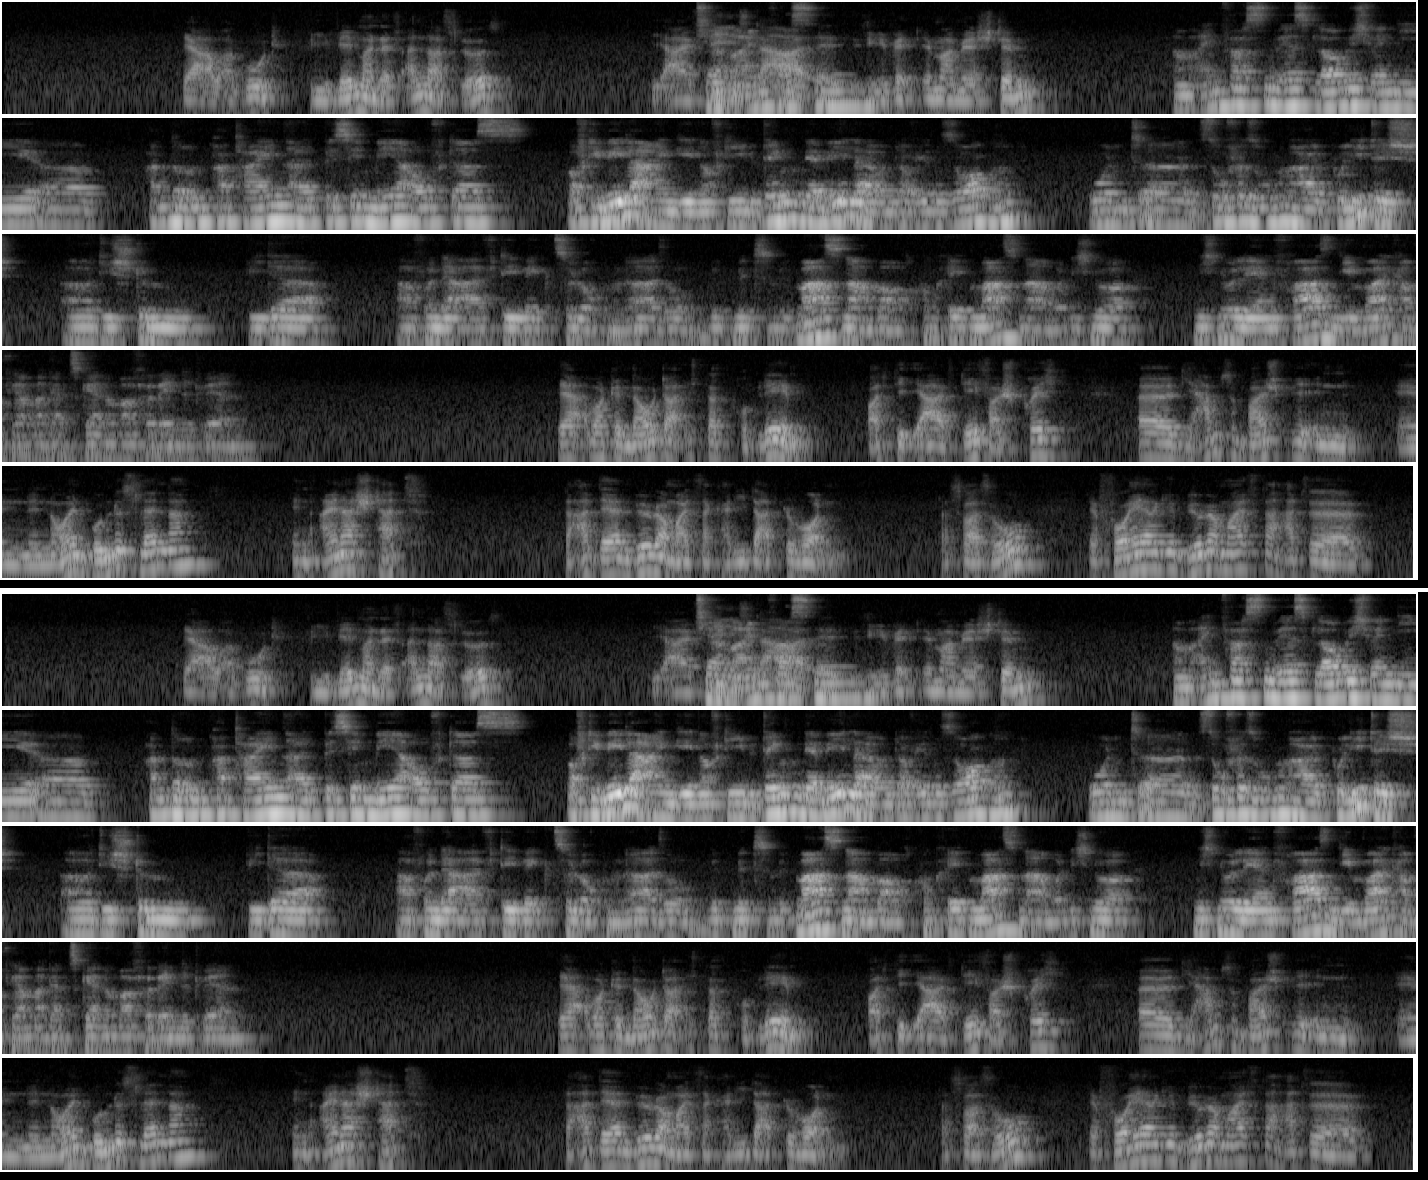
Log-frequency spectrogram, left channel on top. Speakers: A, on the left; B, on the right.
A: Ja, aber gut, wie will man es anders lösen? Die AfD
B: Tja, am einfachsten
A: ist da, äh, sie gewinnt immer mehr Stimmen.
B: Am einfachsten wäre es, glaube ich, wenn die äh, anderen Parteien halt bisschen mehr auf das, auf die Wähler eingehen, auf die Bedenken der Wähler und auf ihre Sorgen und äh, so versuchen halt politisch äh, die Stimmen wieder äh, von der AfD wegzulocken, ne? Also mit mit mit Maßnahmen auch, konkreten Maßnahmen und nicht nur nicht nur leeren Phrasen, die im Wahlkampf ja mal ganz gerne mal verwendet werden.
A: Ja, aber genau da ist das Problem, was die AfD verspricht. Äh, die haben zum Beispiel in, in den neuen Bundesländern in einer Stadt, da hat deren Bürgermeisterkandidat gewonnen. Das war so, der vorherige Bürgermeister hatte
